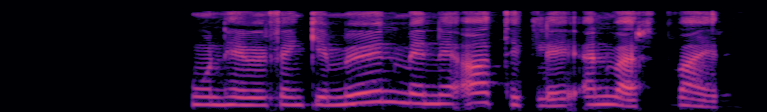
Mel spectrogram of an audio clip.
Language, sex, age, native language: Icelandic, female, 30-39, Icelandic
